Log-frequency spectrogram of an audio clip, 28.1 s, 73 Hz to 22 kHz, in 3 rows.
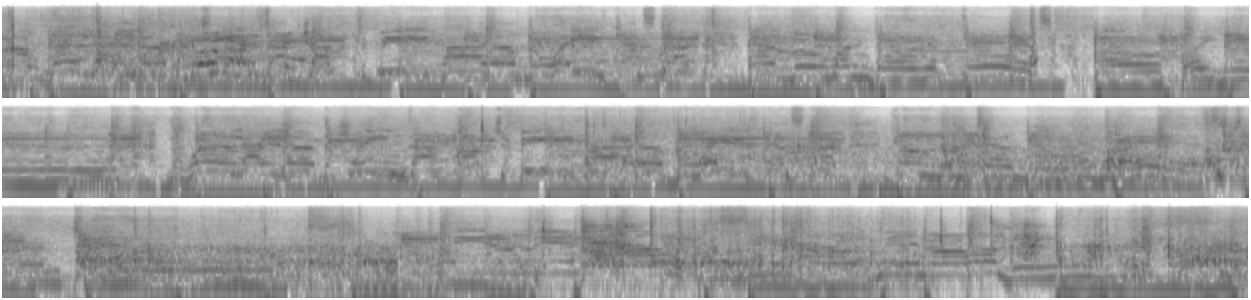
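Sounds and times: rock music with bass and drums: 0:00.0 - 0:28.0
skateboard clacking: 0:00.0 - 0:28.0
skateboard wheels rolling on concrete: 0:00.0 - 0:28.0.

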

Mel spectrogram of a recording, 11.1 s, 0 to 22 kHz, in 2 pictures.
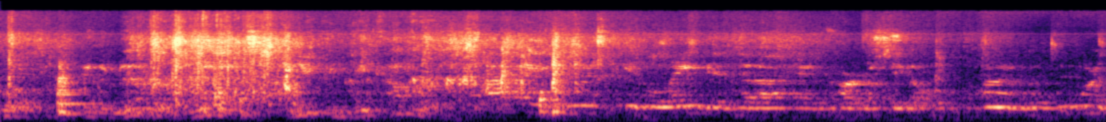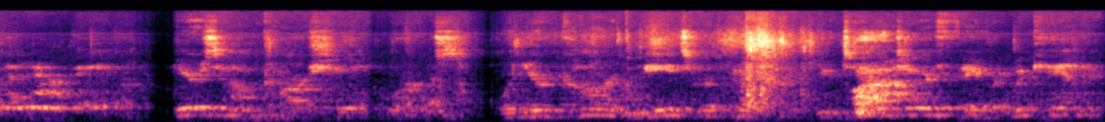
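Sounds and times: indistinct television voices: 0:00.0 - 0:11.0.

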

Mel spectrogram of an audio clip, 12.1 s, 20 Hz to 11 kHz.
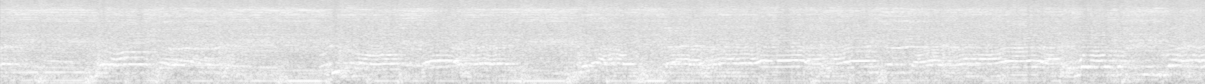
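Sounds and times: bass: 0:00.0 - 0:12.0
drum kit: 0:00.0 - 0:12.0
electric guitars: 0:00.0 - 0:12.0
man singing: 0:00.0 - 0:12.0.

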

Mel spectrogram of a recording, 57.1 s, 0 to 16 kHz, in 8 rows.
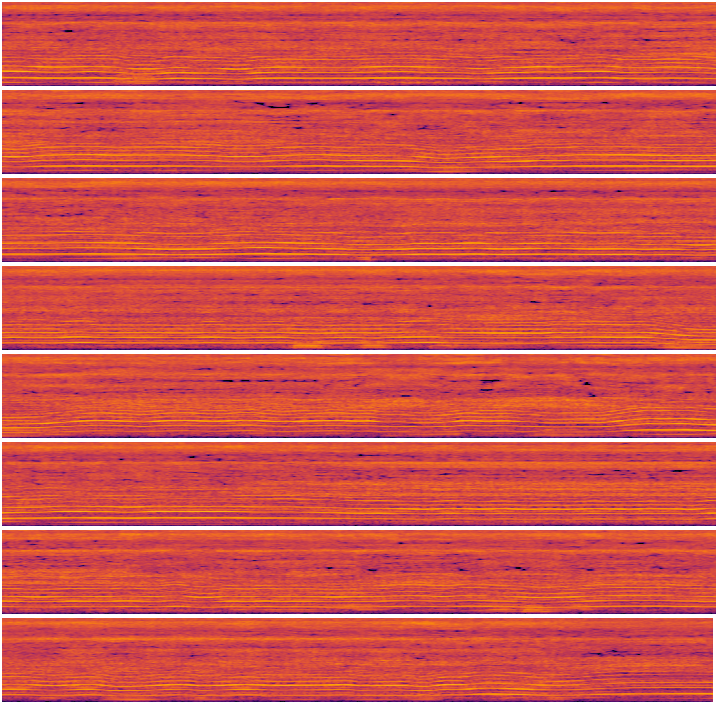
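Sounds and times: orbital sander motor whine: 0:00.0 - 0:57.0
sanding pad rubbing hiss: 0:00.0 - 0:57.0.

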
